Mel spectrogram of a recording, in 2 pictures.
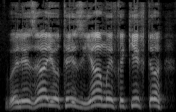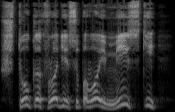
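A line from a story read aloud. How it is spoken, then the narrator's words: Shouting. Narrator (Russian): крикнул, как мне послышалось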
